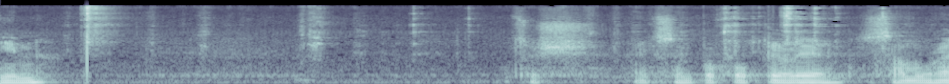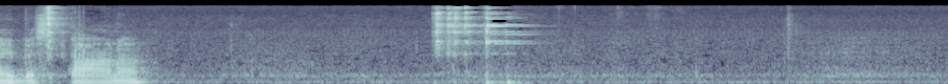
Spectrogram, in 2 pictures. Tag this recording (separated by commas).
Speech, Tools, inside a small room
